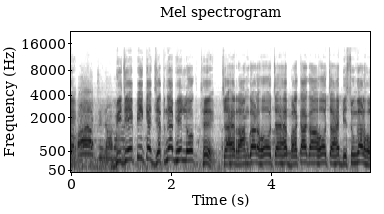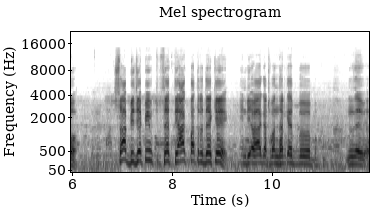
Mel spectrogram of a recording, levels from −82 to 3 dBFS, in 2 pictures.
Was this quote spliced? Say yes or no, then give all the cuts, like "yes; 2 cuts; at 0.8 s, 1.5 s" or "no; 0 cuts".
yes; 1 cut; at 9.4 s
